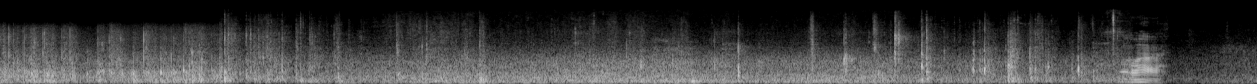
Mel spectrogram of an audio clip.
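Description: Cardboard boxes thump into a car boot.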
